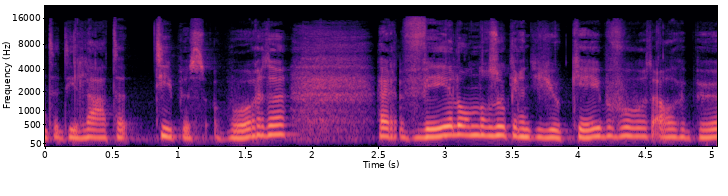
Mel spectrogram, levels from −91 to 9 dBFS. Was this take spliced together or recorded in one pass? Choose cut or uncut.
cut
